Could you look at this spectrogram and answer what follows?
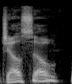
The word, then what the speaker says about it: Gelso: May 10th, T-E-N-F. – Come out to Gelso and Grand. – Gelso. Appropriately pronounced G-E-L-S-O and Grand on the corner of Mulberry and Grand Street.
